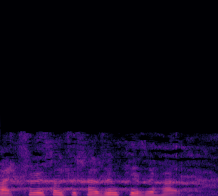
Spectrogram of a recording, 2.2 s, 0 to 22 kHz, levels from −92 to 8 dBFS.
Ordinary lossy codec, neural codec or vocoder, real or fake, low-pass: MP3, 32 kbps; codec, 16 kHz, 2 kbps, FunCodec, trained on LibriTTS, 25 frames a second; fake; 7.2 kHz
